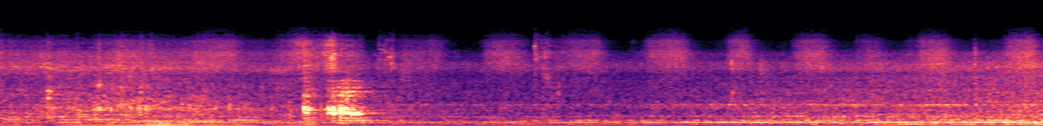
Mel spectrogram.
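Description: Metal spatula scraping and stirring potatoes boiling in water in an iron kadai, in strokes about twice a second, with a brief louder clatter about three seconds in as the steel plate used as a lid is handled.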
